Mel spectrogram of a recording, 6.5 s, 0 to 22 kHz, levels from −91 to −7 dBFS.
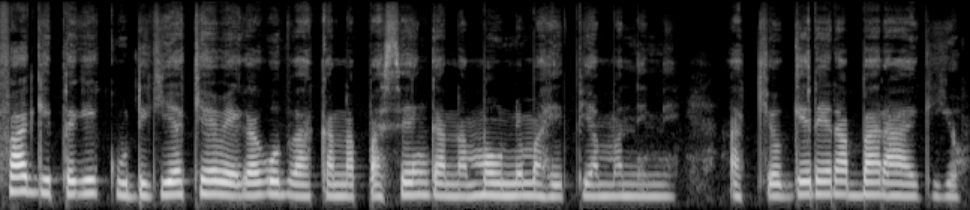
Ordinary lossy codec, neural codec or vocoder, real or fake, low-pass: none; vocoder, 44.1 kHz, 128 mel bands, Pupu-Vocoder; fake; none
